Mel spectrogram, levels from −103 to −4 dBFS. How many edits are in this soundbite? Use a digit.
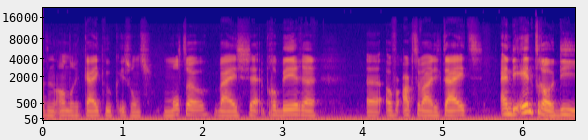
1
